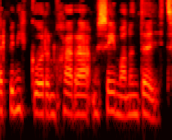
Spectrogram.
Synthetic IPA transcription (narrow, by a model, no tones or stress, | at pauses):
rbɪnɪɡ̥ʊɾənχwaɾaməsejmɔnəndeɨd̥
